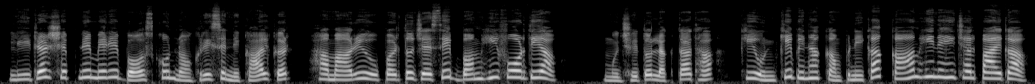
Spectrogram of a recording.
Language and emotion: Hindi, surprised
